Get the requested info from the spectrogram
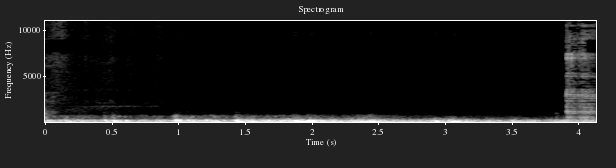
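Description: Muffled, low rumbling patter of rain drumming on a car roof, heard from inside the cabin, with small irregular thuds.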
